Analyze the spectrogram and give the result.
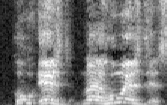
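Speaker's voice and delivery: high, loud angry snap. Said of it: "And I snapped".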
